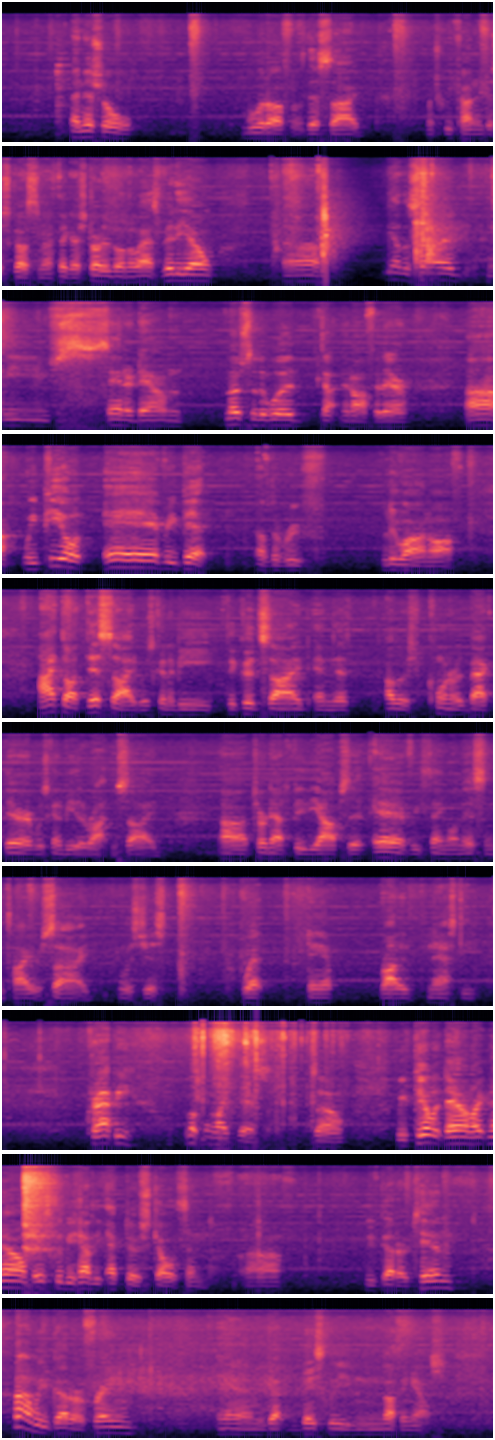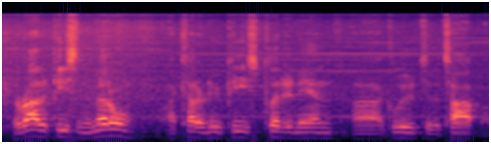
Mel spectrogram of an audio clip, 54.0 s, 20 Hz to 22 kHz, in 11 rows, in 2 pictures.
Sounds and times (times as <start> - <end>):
Speech: 0.7 - 1.4, 2.5 - 3.7, 4.3 - 7.1, 7.7 - 8.2, 8.8 - 18.0, 18.6 - 19.4, 20.0 - 26.2, 26.8 - 31.2, 31.9 - 34.3, 35.3 - 42.2, 43.0 - 45.6, 46.4 - 53.9.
